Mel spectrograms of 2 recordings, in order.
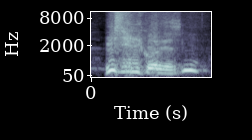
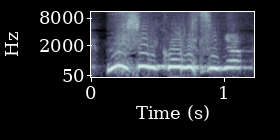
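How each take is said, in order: First: Said in the usual way. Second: High frantic cry for mercy; panicked plea. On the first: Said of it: "esa mujer se tiró al suelo". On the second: Retold or imitated. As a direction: shriek the prayer like a terrified woman. Mother cries out during earthquake.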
